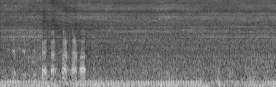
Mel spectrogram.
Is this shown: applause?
no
